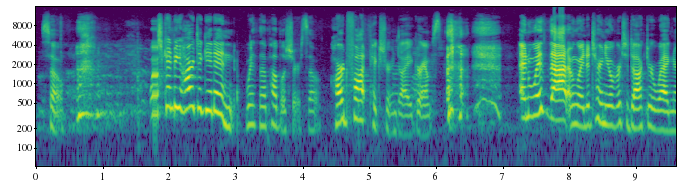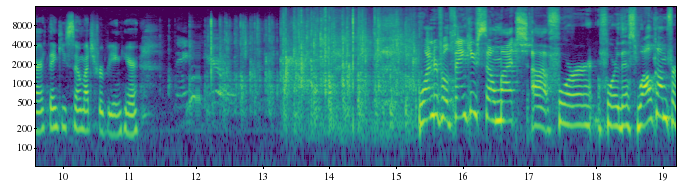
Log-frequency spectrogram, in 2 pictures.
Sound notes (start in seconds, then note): 11.6 audience applauding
